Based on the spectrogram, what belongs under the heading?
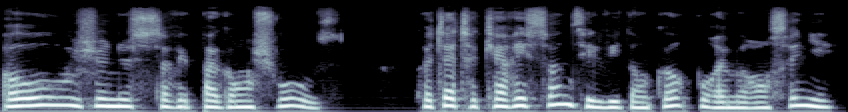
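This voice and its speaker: A man voicing a calm English detective who sighs and speaks with perfect composure, in a dry close recording. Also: sits high, moderate pace, no room sound, voice pushed up. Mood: wistful. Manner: calm, sighing, understated.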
